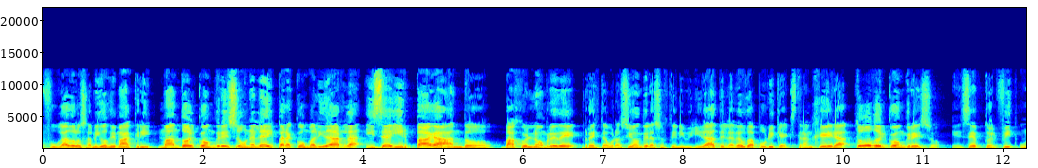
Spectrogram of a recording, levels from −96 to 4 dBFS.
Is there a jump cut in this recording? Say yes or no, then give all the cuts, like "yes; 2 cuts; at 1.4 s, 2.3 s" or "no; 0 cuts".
no; 0 cuts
